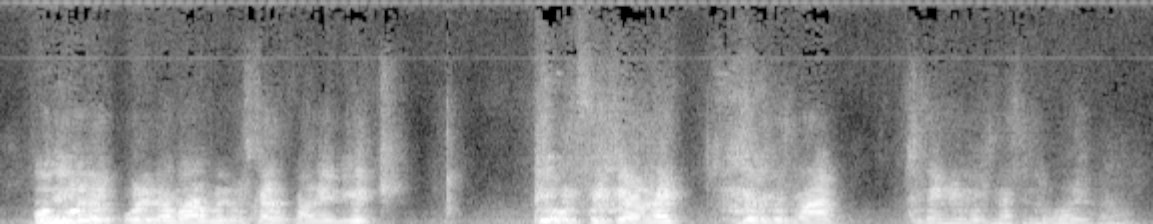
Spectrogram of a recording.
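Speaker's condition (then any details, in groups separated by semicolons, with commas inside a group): Duchenne muscular dystrophy; progressive weakness, lost walking and respiratory strength, no tracheostomy; 24-hour noninvasive mouthpiece ventilation, night ventilation from 23; breathes through mouthpiece held by lips, glossopharyngeal breathing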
